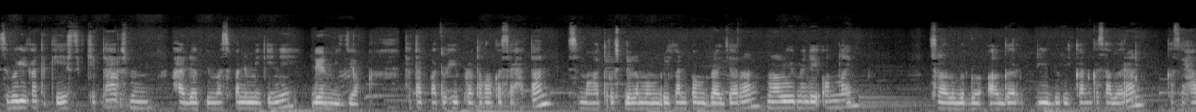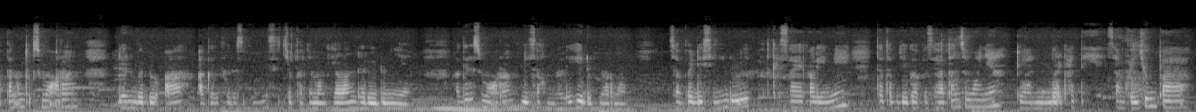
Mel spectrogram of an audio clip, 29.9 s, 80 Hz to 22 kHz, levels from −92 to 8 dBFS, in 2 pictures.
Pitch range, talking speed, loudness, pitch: 170-190 Hz, 125 wpm, -24 LUFS, 175 Hz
